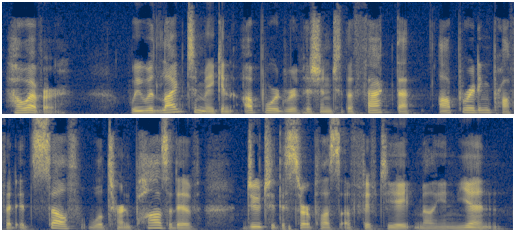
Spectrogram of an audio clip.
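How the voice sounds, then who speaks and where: A man giving a translation voice-over as interpreter, with a steady, formal reading of a financial results briefing. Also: lowish voice, normal speed, muffled recording.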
